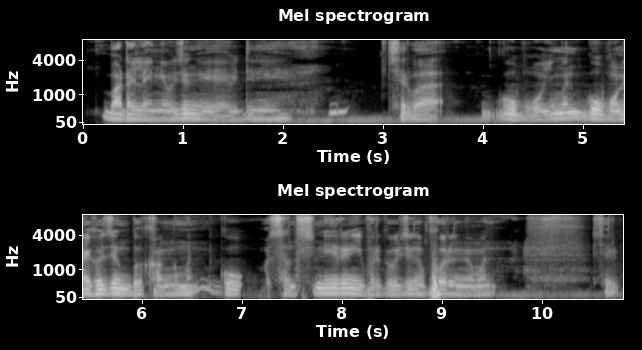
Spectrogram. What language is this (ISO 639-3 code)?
brx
